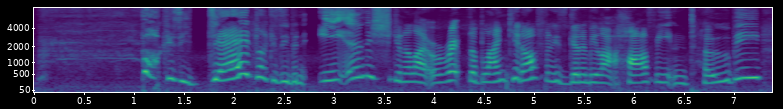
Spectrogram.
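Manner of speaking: high-pitched alarmed questions, easing down; mock panic, starting high; acted alarm. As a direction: fire off worried questions as a horrified viewer. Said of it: "and you're like".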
